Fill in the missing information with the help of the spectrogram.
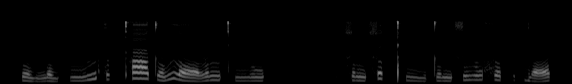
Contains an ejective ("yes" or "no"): no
